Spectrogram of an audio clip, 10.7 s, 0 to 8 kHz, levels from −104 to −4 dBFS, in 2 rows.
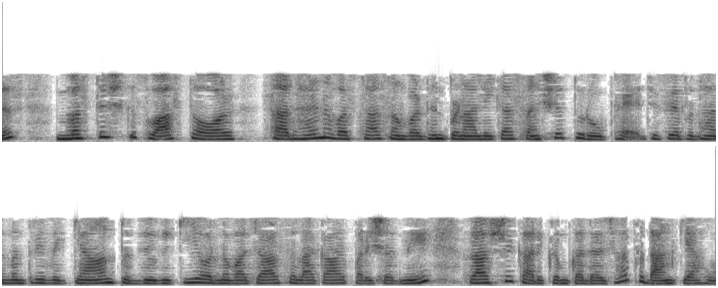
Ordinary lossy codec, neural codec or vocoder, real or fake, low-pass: AAC, 16 kbps; none; real; 7.2 kHz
